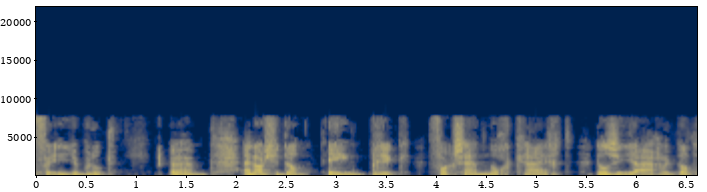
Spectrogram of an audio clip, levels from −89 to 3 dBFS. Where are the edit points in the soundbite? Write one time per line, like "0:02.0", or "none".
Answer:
none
